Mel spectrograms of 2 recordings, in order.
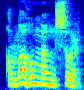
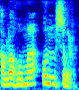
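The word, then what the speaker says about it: اللهم انصر: Allahumma nsur. Nah, jadi langsung nun mati, ya. Allahumma nsur. Jadi bukan Allahumma unsur.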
